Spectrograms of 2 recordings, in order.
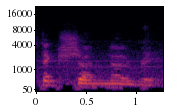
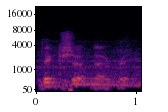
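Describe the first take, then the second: First: All four syllables are said separately. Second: All four syllables are said separately.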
